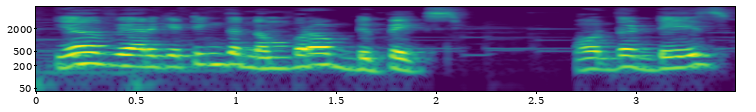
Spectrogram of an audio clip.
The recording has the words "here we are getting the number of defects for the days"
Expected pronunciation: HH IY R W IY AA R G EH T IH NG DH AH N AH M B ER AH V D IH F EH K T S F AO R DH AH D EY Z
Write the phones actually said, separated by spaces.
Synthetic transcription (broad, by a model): HH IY R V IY AA R G EH T IH NG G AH N AH M B ER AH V D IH P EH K T S F AO R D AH D EY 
